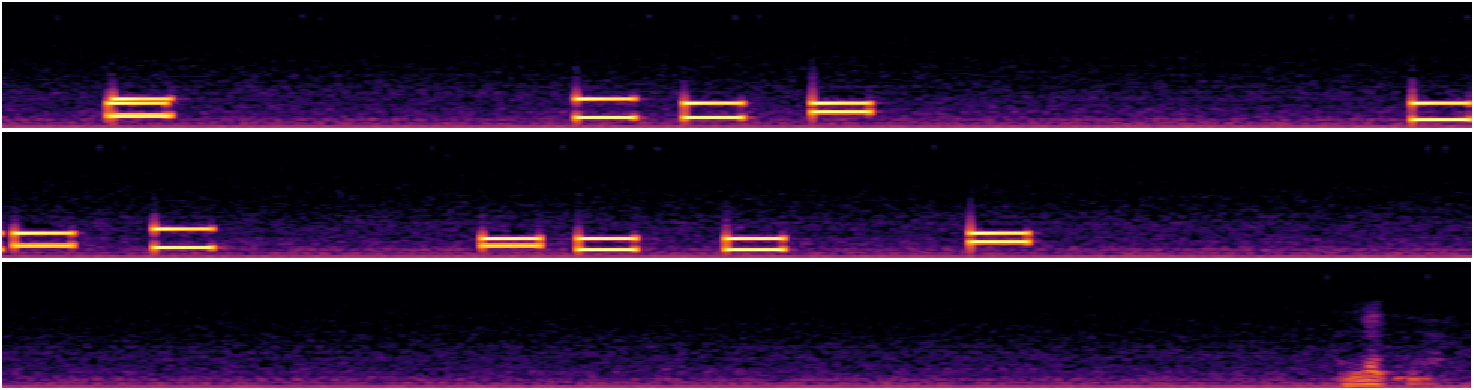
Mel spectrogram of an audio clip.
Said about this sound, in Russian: Почитай, пока я набираю номер.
